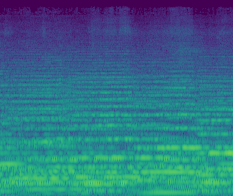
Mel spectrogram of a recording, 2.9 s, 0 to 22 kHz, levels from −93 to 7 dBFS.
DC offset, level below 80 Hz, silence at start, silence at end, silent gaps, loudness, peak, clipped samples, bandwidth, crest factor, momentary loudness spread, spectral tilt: under 0.1%; -38 dBFS; 0 s; 0 s; none; -19 LUFS; -8 dBFS; under 0.1%; 16 kHz; 12 dB; 2 LU; -6 dB/octave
